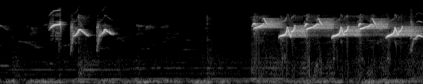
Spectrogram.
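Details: Male cinereous tit, a master song for training and trapping birds: a few isolated high whistled notes, a pause, then a quick regular series of repeated two-note phrases.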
